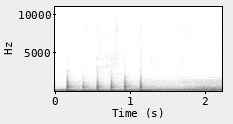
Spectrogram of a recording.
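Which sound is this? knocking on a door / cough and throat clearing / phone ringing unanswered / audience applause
knocking on a door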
